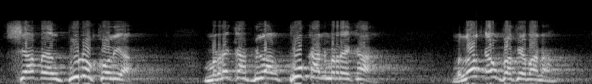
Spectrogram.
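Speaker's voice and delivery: the boss grilling a shaking student; stern founder. Retold or imitated. Founder questions the teacher.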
